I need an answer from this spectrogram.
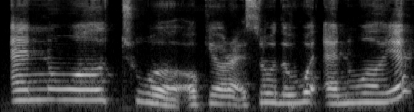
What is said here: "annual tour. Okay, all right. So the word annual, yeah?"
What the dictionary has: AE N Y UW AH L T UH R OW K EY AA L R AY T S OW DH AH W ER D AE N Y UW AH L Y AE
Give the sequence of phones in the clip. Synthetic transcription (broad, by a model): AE N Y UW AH L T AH L OW K EY AA L R AY T S OW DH AH W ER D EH N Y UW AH L Y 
